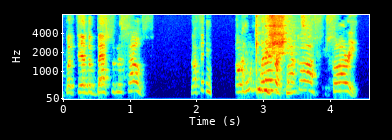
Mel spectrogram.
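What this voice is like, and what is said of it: Yelling angrily. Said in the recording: “Why are you yelling at me? ... I'm yelling at everybody.”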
